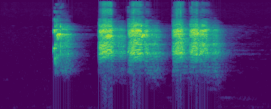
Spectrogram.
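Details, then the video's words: Harsh, grating phrase from a black francolin (Sindhi kala teetar): a single buzzy opening note, a half-second gap, then three loud rasping notes close together, coarse and strongly high-pitched, ending abruptly. "کالے تتر کی اواز کالے سندھی تتر کی اواز Kale teetar Ki Awaaz Kale Sindhi teetar Ki"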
